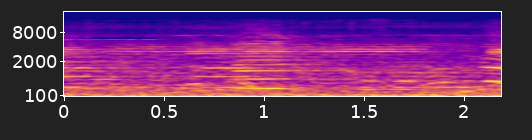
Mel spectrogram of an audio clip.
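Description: Road traffic rumbling, with a vehicle horn held in one steady note that stops about a second in, and faint voices.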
